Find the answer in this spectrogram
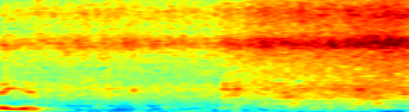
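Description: Onion, tomato and spice masala sizzling in ghee in an aluminium pot, the steady sizzle growing louder about halfway through as it is stirred with a wooden spoon.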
